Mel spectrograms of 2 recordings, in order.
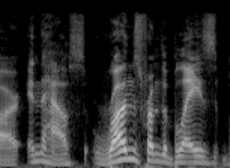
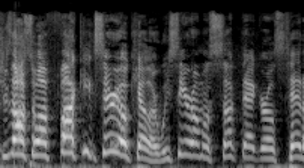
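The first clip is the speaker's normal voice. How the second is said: much higher and louder, disbelieving; incredulous outburst; 10 semitones higher, 7 dB louder than usual. Real, not acted. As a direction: blurt it out in amazement. Outraged recap of a plot twist.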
